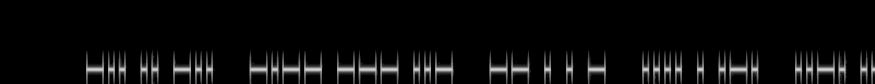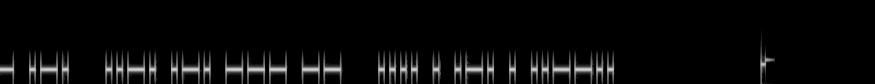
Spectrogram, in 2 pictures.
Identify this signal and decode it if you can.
Morse code, heard as a keyed tone, about 22 wpm, 700 Hz. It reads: DID YOU MEET HER FAR FROM HERE?
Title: Sentences from Top 1100 Words 22wpm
